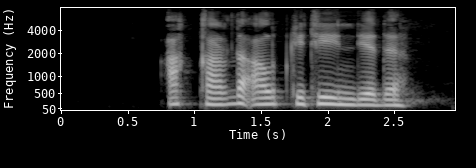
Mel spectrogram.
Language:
Kazakh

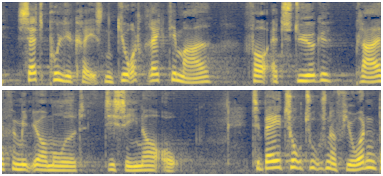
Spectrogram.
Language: Danish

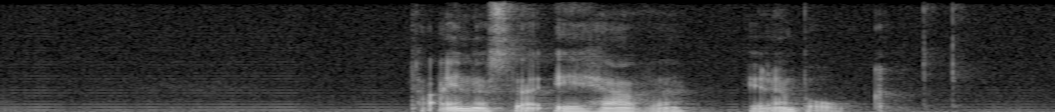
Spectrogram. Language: Faroese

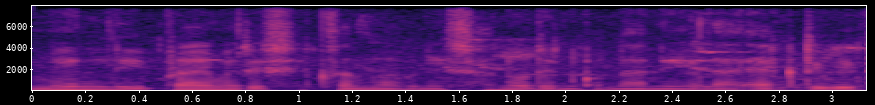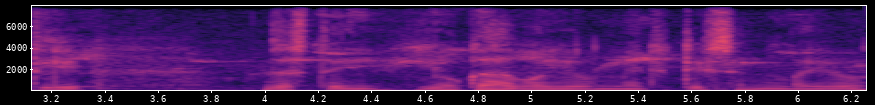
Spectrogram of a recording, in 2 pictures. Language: Nepali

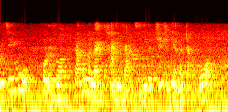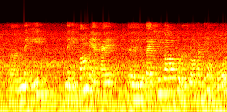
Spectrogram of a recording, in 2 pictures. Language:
Chinese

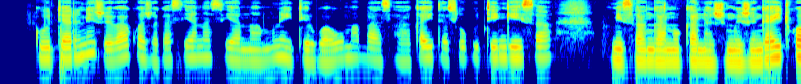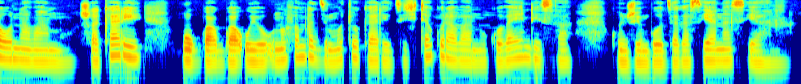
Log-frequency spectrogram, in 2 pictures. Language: Shona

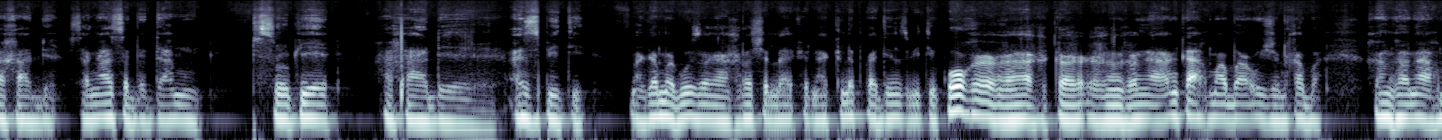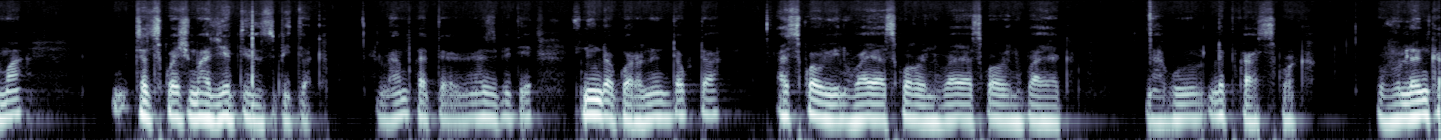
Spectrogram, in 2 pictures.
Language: Hwana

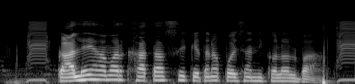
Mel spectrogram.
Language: Bhojpuri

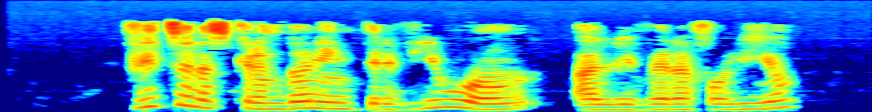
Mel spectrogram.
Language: Esperanto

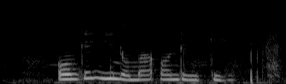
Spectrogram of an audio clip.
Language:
Luo (Kenya and Tanzania)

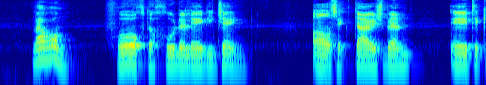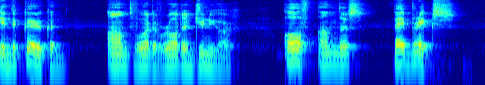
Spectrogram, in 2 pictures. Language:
Dutch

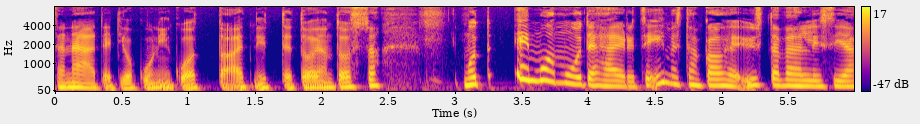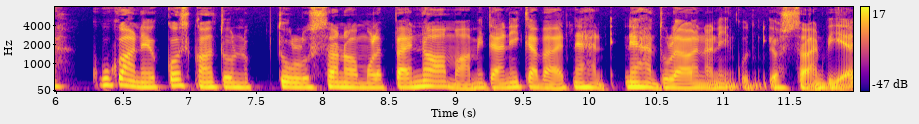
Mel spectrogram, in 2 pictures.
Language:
Finnish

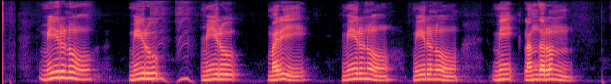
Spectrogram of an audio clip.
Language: Telugu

